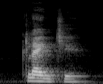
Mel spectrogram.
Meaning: 1. little one 2. child
- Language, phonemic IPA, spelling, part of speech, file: Dutch, /ˈklɛi̯n.tjə/, kleintje, noun, Nl-kleintje.ogg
